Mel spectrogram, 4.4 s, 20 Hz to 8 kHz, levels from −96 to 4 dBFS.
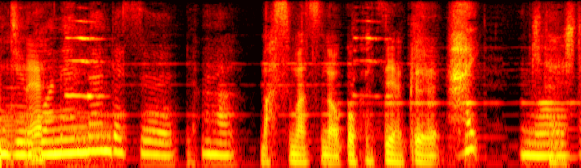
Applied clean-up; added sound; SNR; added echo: neural mask model RNNoise.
